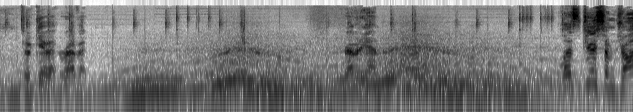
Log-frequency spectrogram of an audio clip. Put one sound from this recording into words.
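A car engine revs up and down, heard from inside the car.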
